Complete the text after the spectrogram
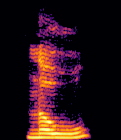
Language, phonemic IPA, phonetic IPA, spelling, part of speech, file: Marathi, /nəu/, [nəuː], नऊ, numeral, LL-Q1571 (mar)-नऊ.wav
- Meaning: nine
